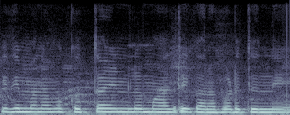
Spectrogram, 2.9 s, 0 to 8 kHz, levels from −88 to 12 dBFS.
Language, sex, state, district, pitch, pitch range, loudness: Telugu, female, Telangana, Hyderabad, 225 Hz, 215-230 Hz, -12 LUFS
